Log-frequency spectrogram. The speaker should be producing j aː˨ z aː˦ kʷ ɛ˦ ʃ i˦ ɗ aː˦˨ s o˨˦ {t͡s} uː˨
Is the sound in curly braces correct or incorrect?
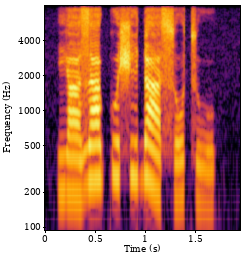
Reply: correct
